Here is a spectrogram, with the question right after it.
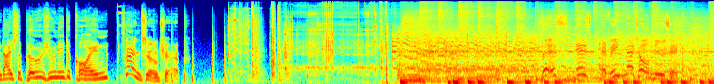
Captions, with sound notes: - And I suppose you need a coin? - Thanks, old chap! (clicks, whirring) - (heavy metal music plays) - (shouting) This is heavy metal music!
